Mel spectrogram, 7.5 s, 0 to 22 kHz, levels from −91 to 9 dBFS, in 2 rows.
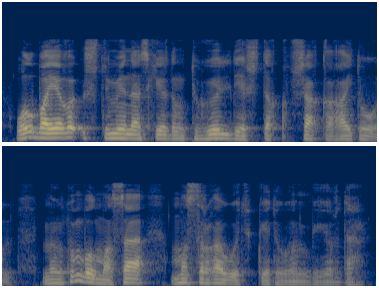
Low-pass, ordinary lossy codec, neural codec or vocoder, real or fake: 7.2 kHz; AAC, 64 kbps; none; real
